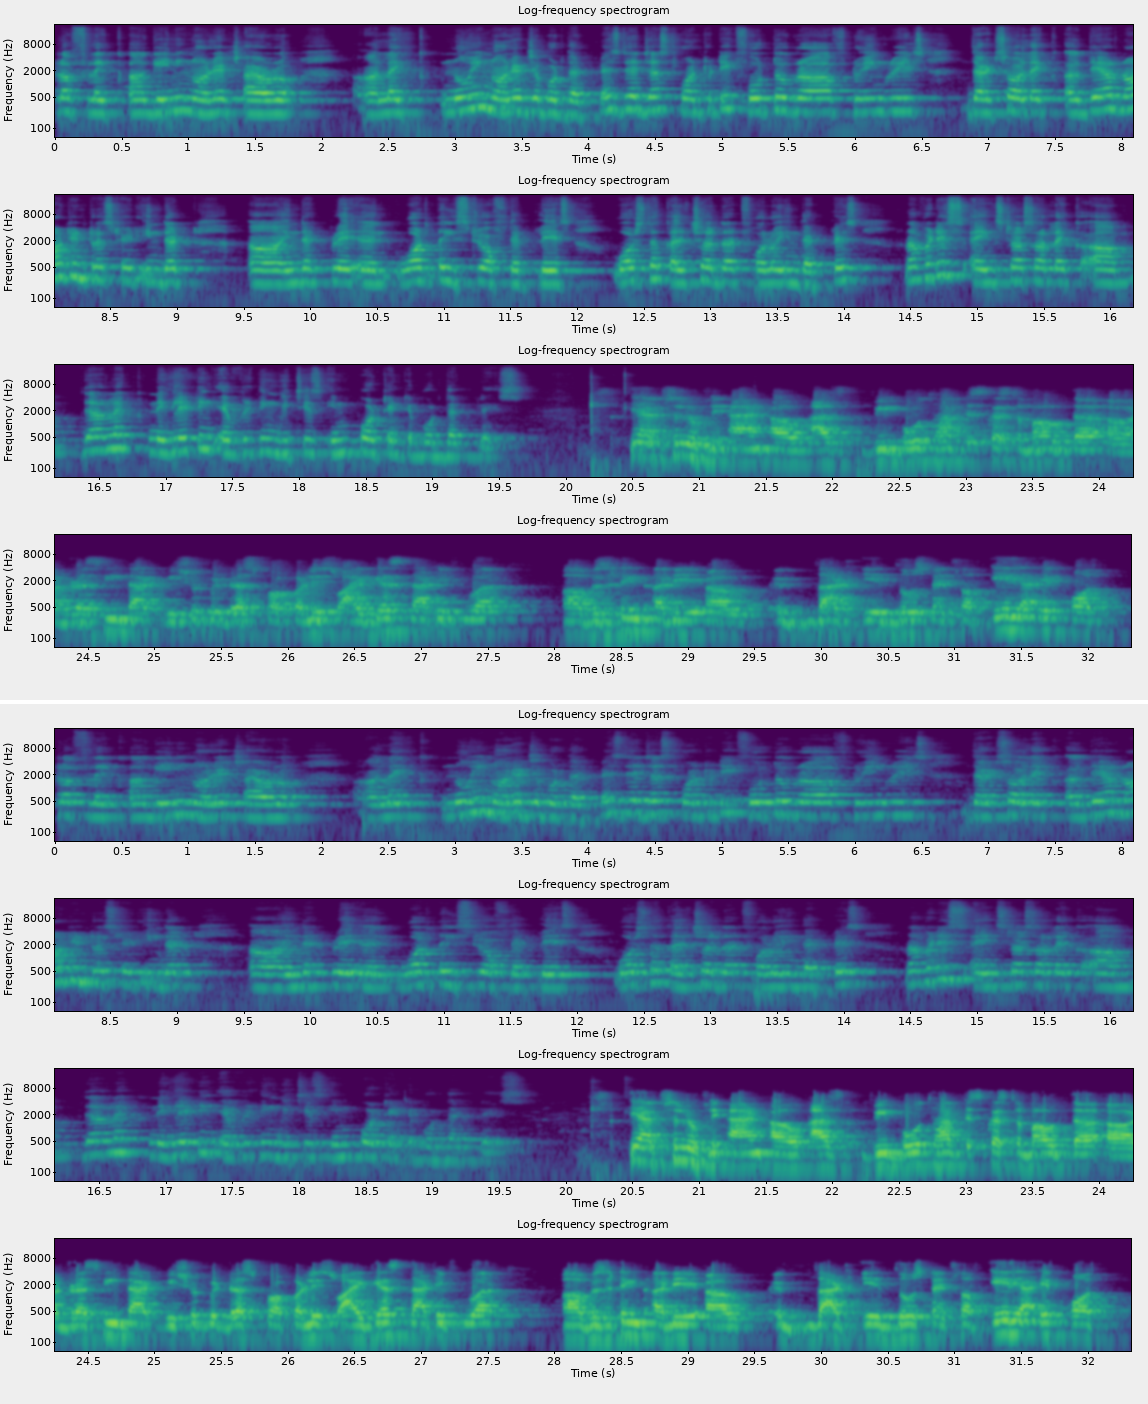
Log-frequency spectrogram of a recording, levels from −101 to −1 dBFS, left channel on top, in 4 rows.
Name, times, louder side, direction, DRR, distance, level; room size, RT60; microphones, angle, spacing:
voice 1, 0.0-14.1 14.5-19.6, left 6 dB, 80° left, 10 dB, 0.3 m, -35 dB
voice 2, 20.5-27.6 28.1-32.0, right 6 dB, 65° right, 10 dB, 0.3 m, -29 dB
2.4 x 2.2 x 3.6 m, 0.68 s
head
